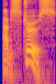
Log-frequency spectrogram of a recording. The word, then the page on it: abstruse: anglais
